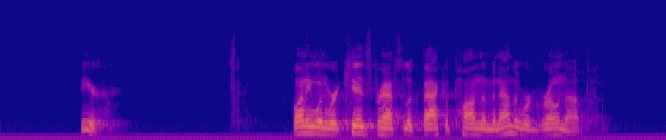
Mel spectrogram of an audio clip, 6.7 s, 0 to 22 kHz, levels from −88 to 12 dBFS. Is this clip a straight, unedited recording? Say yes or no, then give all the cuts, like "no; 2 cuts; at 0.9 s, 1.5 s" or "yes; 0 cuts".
yes; 0 cuts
